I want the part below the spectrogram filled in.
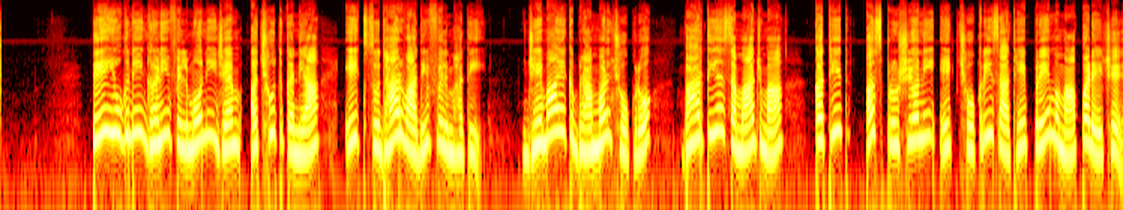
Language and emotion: Gujarati, neutral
